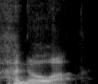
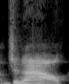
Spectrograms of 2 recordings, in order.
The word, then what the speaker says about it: Genao: And I think my first pick, so this is sort of RoboScout intriguing names, is Cleveland Guardians shortstop at low A, Angel Genoa, G-E-N-A-O. I'm going to pronounce it Genoa. He is just it's Genao. – Genao. I prefer Genoa. It's Angel Genao.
